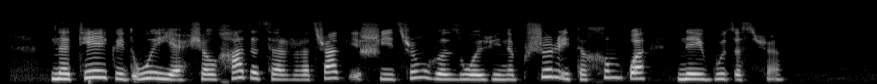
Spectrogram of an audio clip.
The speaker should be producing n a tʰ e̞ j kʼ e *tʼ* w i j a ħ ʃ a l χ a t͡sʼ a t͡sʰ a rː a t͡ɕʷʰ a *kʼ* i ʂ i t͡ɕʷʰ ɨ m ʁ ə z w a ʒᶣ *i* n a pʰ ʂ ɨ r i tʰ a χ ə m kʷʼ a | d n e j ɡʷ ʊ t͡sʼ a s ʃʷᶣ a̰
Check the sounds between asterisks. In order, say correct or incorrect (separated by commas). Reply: correct, correct, correct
